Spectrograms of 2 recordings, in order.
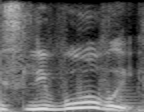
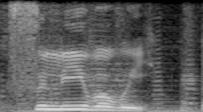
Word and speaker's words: сливовый: Довольно частое в обиходе «сливовый» с ударением на «о» является грубой речевой ошибкой. Авторы некоторых словарей даже отдельно указывают на недопустимость такого варианта. Так что придется смириться и запомнить, что правильно будет «сливовый».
